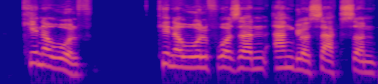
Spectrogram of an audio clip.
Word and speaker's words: Cynewulf: And this Kina Wolf is spelled CYNEWULF. CYNEWULF. Kina Wolf.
